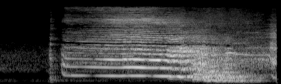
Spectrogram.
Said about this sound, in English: We have to do the warning that if you're in the barn right now and have the radio cranking, there is a whinny coming, and it will make your horses tense.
